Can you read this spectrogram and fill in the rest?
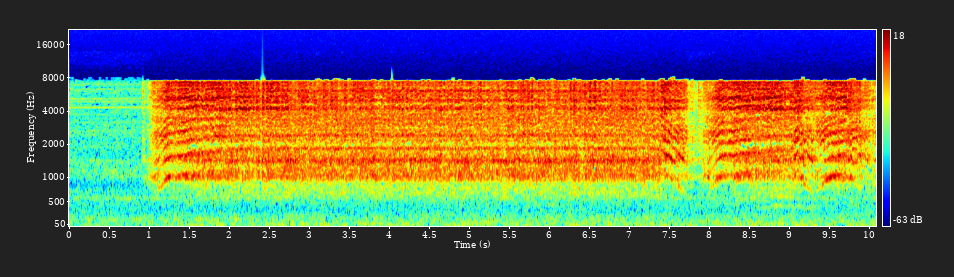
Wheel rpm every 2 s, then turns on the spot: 80, 160, 160, 140, 100.
none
